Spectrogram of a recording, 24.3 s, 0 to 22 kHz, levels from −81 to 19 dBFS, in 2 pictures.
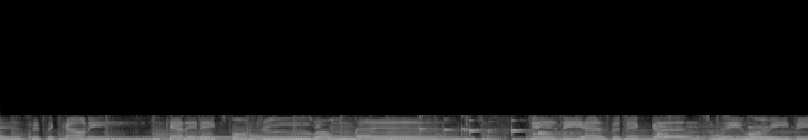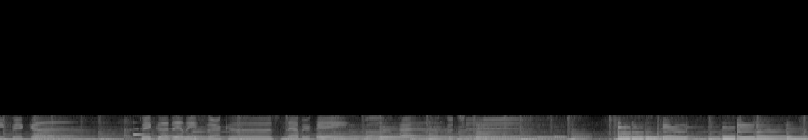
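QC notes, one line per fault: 7.48–7.66 s and 21.00–21.26 s, comfort noise in place of the background: for 180 ms and then 260 ms, the quiet background, which sits about 23 dB and about 19 dB below the loud passages, turns into a smooth, featureless hiss. It is about 2 dB louder in the first gap and about 2 dB quieter in the second. The likely cause is discontinuous transmission: the receiver synthesises shaped noise while the sender is silent. On a spectrogram, the textured background becomes a flat, even band ending at the 4 kHz ceiling, which fits a narrowband G.711-type call path. The waveform shows a uniform noise floor with a slight level step at each edge.
13.98–14.12 s, 16.32–16.34 s and 21.98–22.00 s, sound dropped by the voice detector: actual sound vanishes and steady noise takes its place. The first gap removes 140 ms, the second about 10 ms and the third 20 ms. Each one is heard as a clipped edge or a brief hole before the audio resumes. 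The likely cause is the voice detector misjudging faint sound as background and stopping transmission, after which the receiver plays comfort noise. On a waveform, the envelope drops abruptly to a flat noise level. On a spectrogram, the sound's detail gives way to a smooth band.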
